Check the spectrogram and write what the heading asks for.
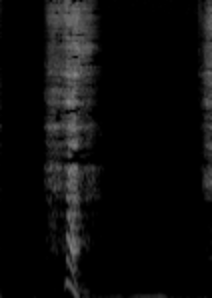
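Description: A man's breathy, scoffing "huh": one short exhaled sound about half a second in, falling in pitch. A faint low hum follows.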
